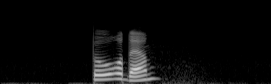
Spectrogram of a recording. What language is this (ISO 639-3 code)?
swe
